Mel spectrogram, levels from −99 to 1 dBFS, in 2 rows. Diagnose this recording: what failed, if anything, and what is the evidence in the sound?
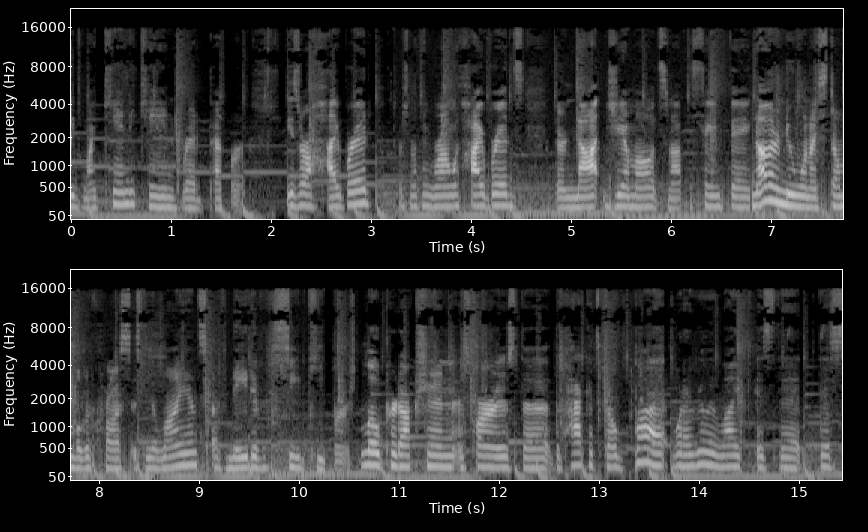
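The analogue wiring failed, letting video or display buzz into the audio from 3.23 s to 10.25 s. A coarse 50 Hz buzz with hash above it sits roughly 15 dB below the sound, and a thin 15.6 kHz line tone rides alongside. A nearby screen or video cable is coupling its field and line scanning into the audio path.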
